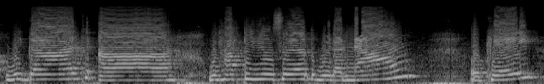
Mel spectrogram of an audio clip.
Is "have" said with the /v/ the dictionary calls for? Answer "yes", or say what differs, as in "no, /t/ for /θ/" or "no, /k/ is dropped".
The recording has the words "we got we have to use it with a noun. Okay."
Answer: no, /f/ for /v/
